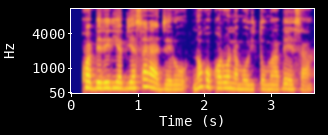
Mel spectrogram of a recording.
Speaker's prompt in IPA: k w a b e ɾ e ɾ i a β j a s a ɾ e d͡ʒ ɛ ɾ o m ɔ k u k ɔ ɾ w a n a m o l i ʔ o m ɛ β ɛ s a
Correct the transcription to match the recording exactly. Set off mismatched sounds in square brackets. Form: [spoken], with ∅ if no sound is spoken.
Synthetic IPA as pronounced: k w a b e ɾ e ɾ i a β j a s a ɾ [a] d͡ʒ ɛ ɾ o [n] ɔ k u k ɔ ɾ w a n a m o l i [t] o m [a] β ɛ s a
